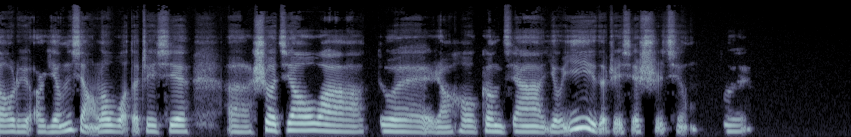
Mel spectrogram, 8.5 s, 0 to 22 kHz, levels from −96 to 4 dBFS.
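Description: No technical faults can be heard anywhere in the recording.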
